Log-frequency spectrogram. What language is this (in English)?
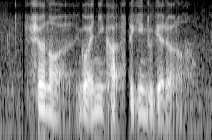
English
